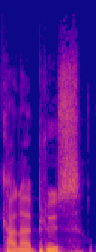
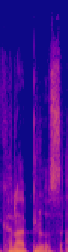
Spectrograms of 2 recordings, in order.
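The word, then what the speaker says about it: Canal+: Und Premiere war aber damals eine Art Gemeinschaftsaktion von eben der Kirchgruppe, aber auch von der Bertelsmann AG, also RTL, und von, jetzt muss ich es richtig aussprechen, Canal Plus, oder? Sagt man. Mhm. Ja, ich hätte es auch eindeutschen können, Canal Plus.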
